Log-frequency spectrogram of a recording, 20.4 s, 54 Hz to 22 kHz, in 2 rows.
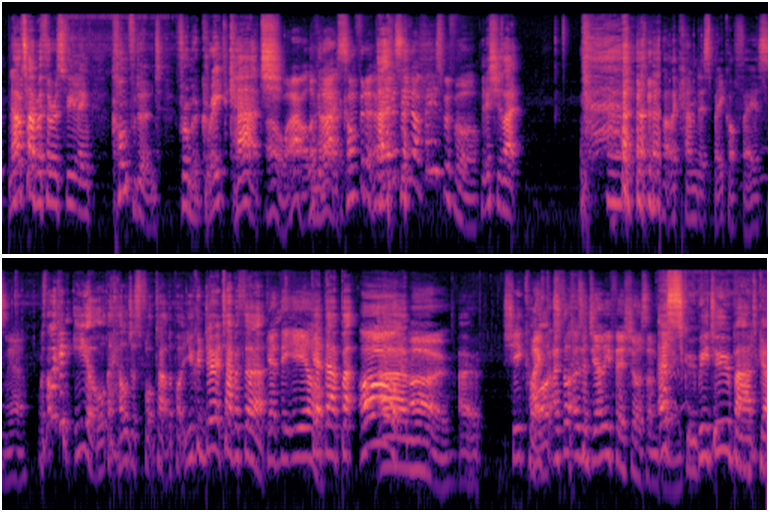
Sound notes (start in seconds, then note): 7.7 giggles; 14.3 surprised shouts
